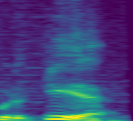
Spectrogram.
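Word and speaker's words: Urquía: Es Urquia. Urquia. El de la I.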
